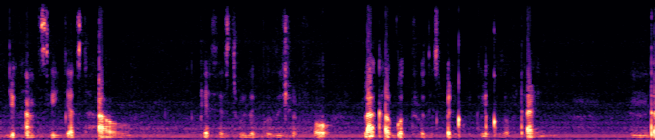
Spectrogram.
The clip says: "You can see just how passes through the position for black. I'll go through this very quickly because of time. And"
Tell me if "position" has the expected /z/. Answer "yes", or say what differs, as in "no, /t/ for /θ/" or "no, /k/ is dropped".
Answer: yes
